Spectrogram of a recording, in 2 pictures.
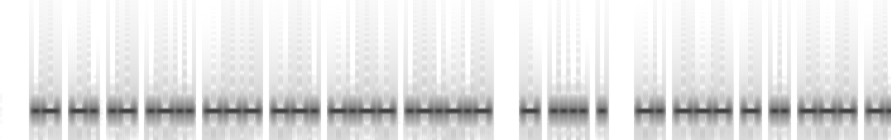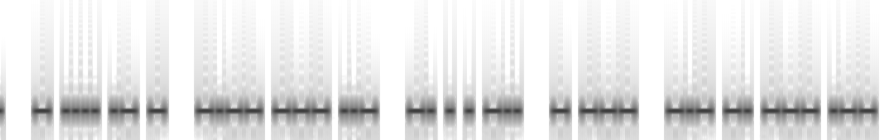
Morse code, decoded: ANALOGY. THE NOTION THAT YOU NEED TO KNOW

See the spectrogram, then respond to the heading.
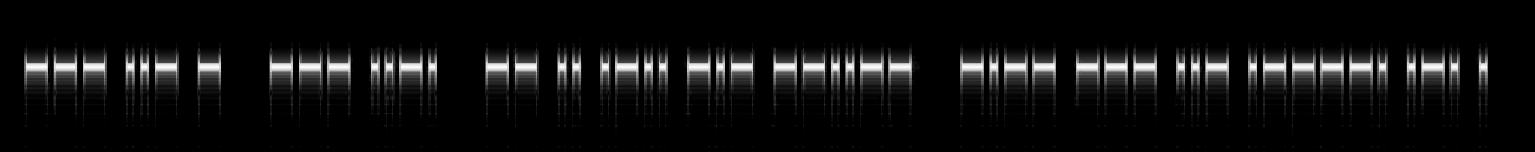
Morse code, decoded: OUT OF MILK, YOU'RE

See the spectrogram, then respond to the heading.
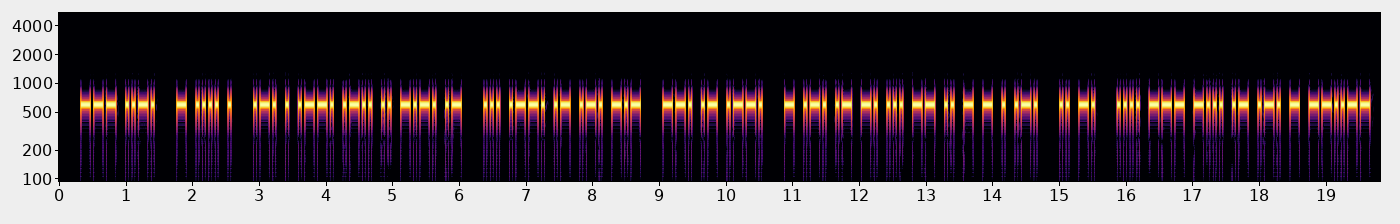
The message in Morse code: OF THE REPLICA SPARK GAP TRANSMITTER IN HOBART,

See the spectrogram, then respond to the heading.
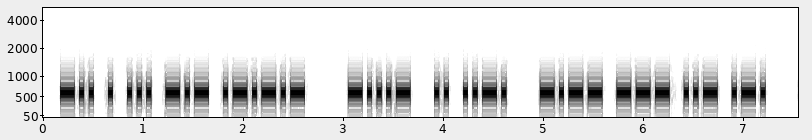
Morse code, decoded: DESK. <BT> IF YOUR

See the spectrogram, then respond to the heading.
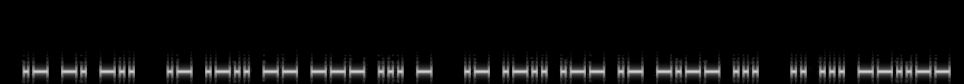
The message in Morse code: AND ALMOST ALWAYS IS,

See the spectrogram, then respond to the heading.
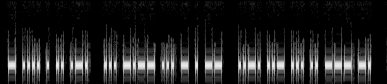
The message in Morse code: THEIR SYSTEM FUSION

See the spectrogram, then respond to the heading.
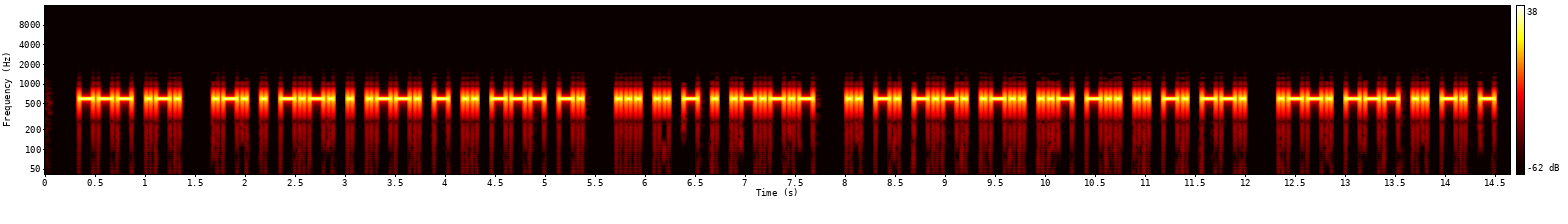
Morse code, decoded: OR RECEPTION SITE. INCLUDING POINT

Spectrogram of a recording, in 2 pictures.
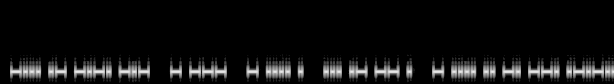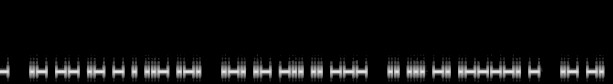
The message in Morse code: BACK TO THE SAME THING. AMATEUR RADIO ISN'T AN

